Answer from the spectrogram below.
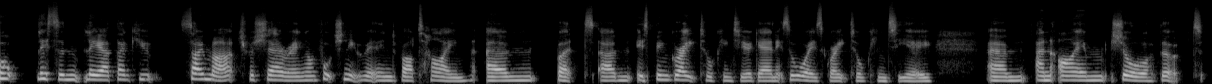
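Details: Adult woman speaking; typical speech.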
